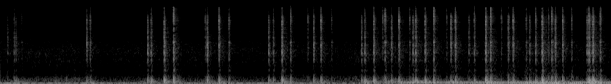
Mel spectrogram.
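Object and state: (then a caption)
Glass tabletop tapped with fingernails. Long fingernails of both hands tap and scratch a flat, solid glass tabletop, making sharp, bright clicks in an irregular, quickening rhythm. The taps grow denser and louder in the second half over a steady low hum.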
